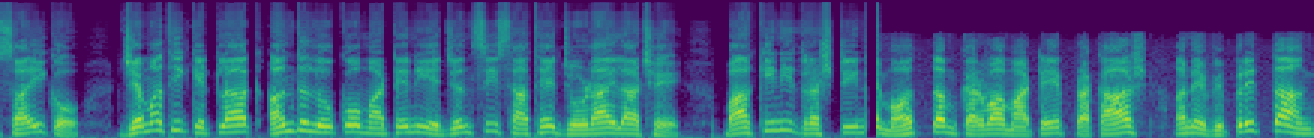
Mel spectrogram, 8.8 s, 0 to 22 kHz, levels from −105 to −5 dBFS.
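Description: From the start, the speech carries Opus compression, likely encoded in its music (CELT) mode at a low bitrate near 24 kbps. Bandwidth stays full, up to about 20.2 kHz, but band energy is preserved by noise filling, so the damage is plainly audible as grainy, rough texture.

At 5.77 s the input switches to a poorer device, likely a different microphone or headset profile. An 80 ms silence marks the switch. From then on nothing passes above 7.6 kHz, so the speech turns duller, the level shifts by a few decibels, and a faint new noise floor sits far below the speech.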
